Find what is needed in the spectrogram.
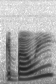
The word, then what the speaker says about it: Gbowee: Well, and then you look at someone like Lama Gbowee.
